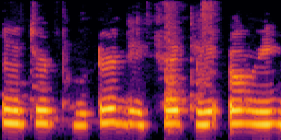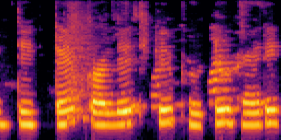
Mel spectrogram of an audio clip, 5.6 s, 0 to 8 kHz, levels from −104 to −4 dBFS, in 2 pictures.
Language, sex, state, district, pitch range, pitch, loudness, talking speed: Chhattisgarhi, female, Chhattisgarh, Rajnandgaon, 230-255 Hz, 245 Hz, -17 LUFS, 130 wpm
